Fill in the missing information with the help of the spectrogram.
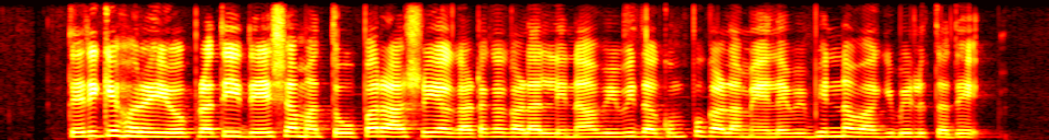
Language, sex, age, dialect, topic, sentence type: Kannada, female, 25-30, Coastal/Dakshin, banking, statement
